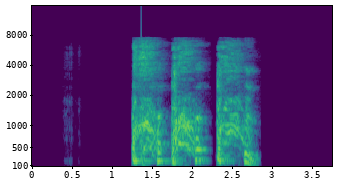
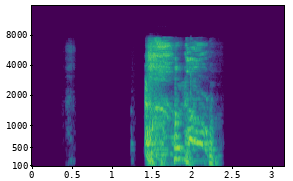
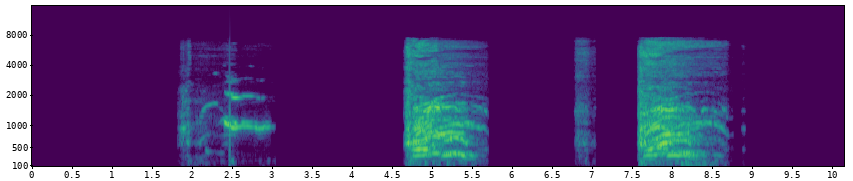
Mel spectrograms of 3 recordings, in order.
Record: {"three_cough_length": "3.8 s", "three_cough_amplitude": 29567, "three_cough_signal_mean_std_ratio": 0.49, "cough_length": "3.2 s", "cough_amplitude": 32767, "cough_signal_mean_std_ratio": 0.43, "exhalation_length": "10.2 s", "exhalation_amplitude": 26334, "exhalation_signal_mean_std_ratio": 0.36, "survey_phase": "beta (2021-08-13 to 2022-03-07)", "age": "45-64", "gender": "Male", "wearing_mask": "No", "symptom_none": true, "smoker_status": "Never smoked", "respiratory_condition_asthma": false, "respiratory_condition_other": false, "recruitment_source": "REACT", "submission_delay": "1 day", "covid_test_result": "Positive", "covid_test_method": "RT-qPCR", "covid_ct_value": 18.6, "covid_ct_gene": "E gene", "influenza_a_test_result": "Negative", "influenza_b_test_result": "Negative"}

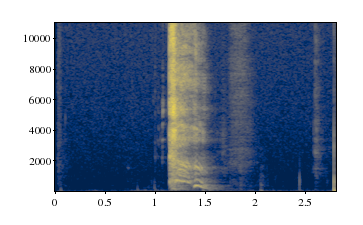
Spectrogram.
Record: {"cough_length": "2.8 s", "cough_amplitude": 20602, "cough_signal_mean_std_ratio": 0.28, "survey_phase": "beta (2021-08-13 to 2022-03-07)", "age": "18-44", "gender": "Female", "wearing_mask": "No", "symptom_runny_or_blocked_nose": true, "smoker_status": "Never smoked", "respiratory_condition_asthma": false, "respiratory_condition_other": false, "recruitment_source": "Test and Trace", "submission_delay": "2 days", "covid_test_result": "Negative", "covid_test_method": "RT-qPCR"}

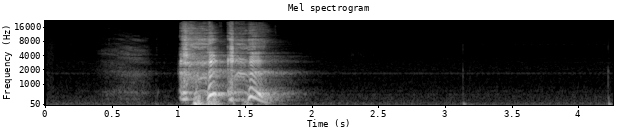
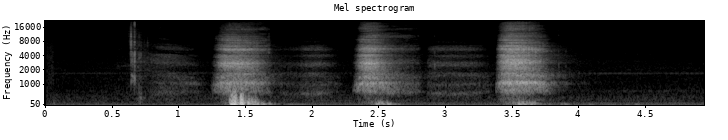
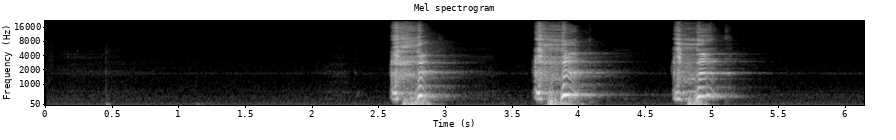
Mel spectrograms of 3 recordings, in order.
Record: {"cough_length": "4.3 s", "cough_amplitude": 26805, "cough_signal_mean_std_ratio": 0.27, "exhalation_length": "4.9 s", "exhalation_amplitude": 5432, "exhalation_signal_mean_std_ratio": 0.32, "three_cough_length": "6.1 s", "three_cough_amplitude": 32768, "three_cough_signal_mean_std_ratio": 0.27, "survey_phase": "beta (2021-08-13 to 2022-03-07)", "age": "45-64", "gender": "Female", "wearing_mask": "No", "symptom_none": true, "smoker_status": "Ex-smoker", "respiratory_condition_asthma": false, "respiratory_condition_other": false, "recruitment_source": "REACT", "submission_delay": "2 days", "covid_test_result": "Negative", "covid_test_method": "RT-qPCR", "influenza_a_test_result": "Negative", "influenza_b_test_result": "Negative"}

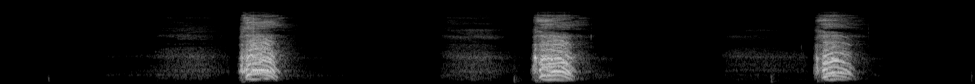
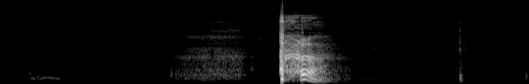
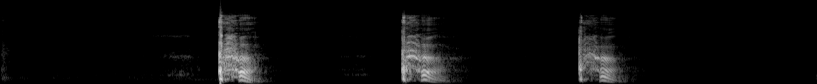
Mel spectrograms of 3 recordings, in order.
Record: {"exhalation_length": "9.8 s", "exhalation_amplitude": 28872, "exhalation_signal_mean_std_ratio": 0.28, "cough_length": "5.3 s", "cough_amplitude": 32768, "cough_signal_mean_std_ratio": 0.21, "three_cough_length": "8.2 s", "three_cough_amplitude": 32768, "three_cough_signal_mean_std_ratio": 0.24, "survey_phase": "beta (2021-08-13 to 2022-03-07)", "age": "45-64", "gender": "Male", "wearing_mask": "No", "symptom_sore_throat": true, "symptom_diarrhoea": true, "symptom_headache": true, "symptom_other": true, "symptom_onset": "3 days", "smoker_status": "Ex-smoker", "respiratory_condition_asthma": true, "respiratory_condition_other": false, "recruitment_source": "Test and Trace", "submission_delay": "2 days", "covid_test_result": "Positive", "covid_test_method": "RT-qPCR", "covid_ct_value": 18.4, "covid_ct_gene": "N gene", "covid_ct_mean": 19.1, "covid_viral_load": "540000 copies/ml", "covid_viral_load_category": "Low viral load (10K-1M copies/ml)"}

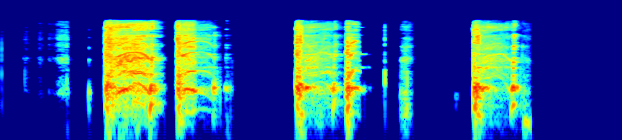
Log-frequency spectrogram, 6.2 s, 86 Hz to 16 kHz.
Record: {"three_cough_length": "6.2 s", "three_cough_amplitude": 31855, "three_cough_signal_mean_std_ratio": 0.39, "survey_phase": "beta (2021-08-13 to 2022-03-07)", "age": "45-64", "gender": "Female", "wearing_mask": "No", "symptom_cough_any": true, "symptom_runny_or_blocked_nose": true, "symptom_sore_throat": true, "symptom_fatigue": true, "symptom_fever_high_temperature": true, "symptom_headache": true, "symptom_onset": "2 days", "smoker_status": "Never smoked", "respiratory_condition_asthma": false, "respiratory_condition_other": false, "recruitment_source": "Test and Trace", "submission_delay": "1 day", "covid_test_result": "Positive", "covid_test_method": "RT-qPCR", "covid_ct_value": 19.9, "covid_ct_gene": "ORF1ab gene", "covid_ct_mean": 20.4, "covid_viral_load": "200000 copies/ml", "covid_viral_load_category": "Low viral load (10K-1M copies/ml)"}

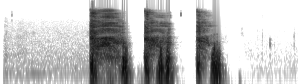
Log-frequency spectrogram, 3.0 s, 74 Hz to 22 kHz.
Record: {"three_cough_length": "3.0 s", "three_cough_amplitude": 32768, "three_cough_signal_mean_std_ratio": 0.4, "survey_phase": "alpha (2021-03-01 to 2021-08-12)", "age": "18-44", "gender": "Male", "wearing_mask": "No", "symptom_fatigue": true, "symptom_headache": true, "smoker_status": "Current smoker (e-cigarettes or vapes only)", "respiratory_condition_asthma": false, "respiratory_condition_other": false, "recruitment_source": "Test and Trace", "submission_delay": "2 days", "covid_test_result": "Positive", "covid_test_method": "RT-qPCR", "covid_ct_value": 17.7, "covid_ct_gene": "ORF1ab gene"}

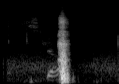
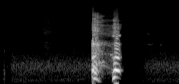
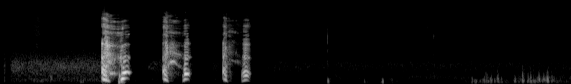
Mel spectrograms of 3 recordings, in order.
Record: {"exhalation_length": "1.2 s", "exhalation_amplitude": 32768, "exhalation_signal_mean_std_ratio": 0.23, "cough_length": "1.8 s", "cough_amplitude": 32768, "cough_signal_mean_std_ratio": 0.24, "three_cough_length": "5.7 s", "three_cough_amplitude": 30753, "three_cough_signal_mean_std_ratio": 0.23, "survey_phase": "beta (2021-08-13 to 2022-03-07)", "age": "18-44", "gender": "Male", "wearing_mask": "No", "symptom_none": true, "smoker_status": "Ex-smoker", "respiratory_condition_asthma": false, "respiratory_condition_other": false, "recruitment_source": "REACT", "submission_delay": "1 day", "covid_test_result": "Negative", "covid_test_method": "RT-qPCR"}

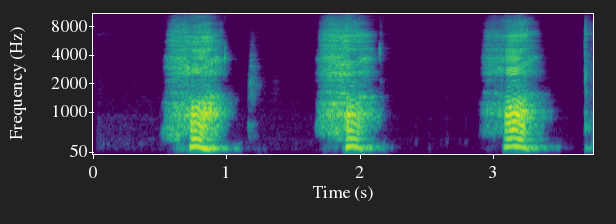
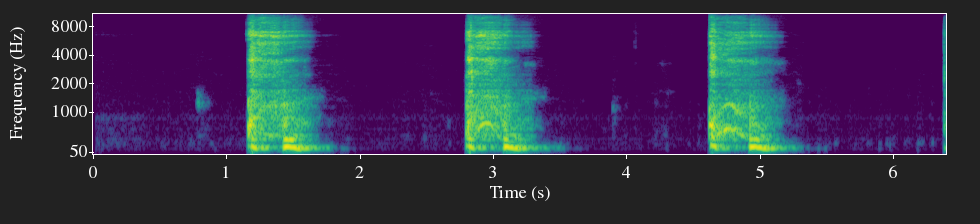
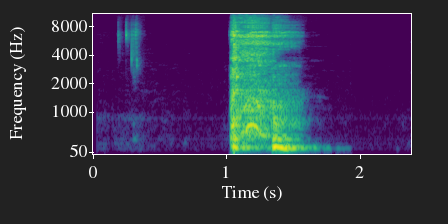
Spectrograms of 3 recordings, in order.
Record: {"exhalation_length": "3.8 s", "exhalation_amplitude": 31703, "exhalation_signal_mean_std_ratio": 0.37, "three_cough_length": "6.4 s", "three_cough_amplitude": 32768, "three_cough_signal_mean_std_ratio": 0.37, "cough_length": "2.4 s", "cough_amplitude": 32766, "cough_signal_mean_std_ratio": 0.37, "survey_phase": "beta (2021-08-13 to 2022-03-07)", "age": "65+", "gender": "Male", "wearing_mask": "No", "symptom_none": true, "smoker_status": "Never smoked", "respiratory_condition_asthma": false, "respiratory_condition_other": false, "recruitment_source": "REACT", "submission_delay": "0 days", "covid_test_result": "Negative", "covid_test_method": "RT-qPCR", "influenza_a_test_result": "Negative", "influenza_b_test_result": "Negative"}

